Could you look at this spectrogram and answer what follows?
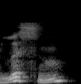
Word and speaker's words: listen: you don't pronounce it similarly with words like christen and listen where you don't pronounce the T there's no T here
